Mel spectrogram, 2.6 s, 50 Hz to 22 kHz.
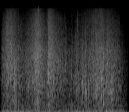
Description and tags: Rustling foilage 2
Recording of movement through some bushes. good for general foley use.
